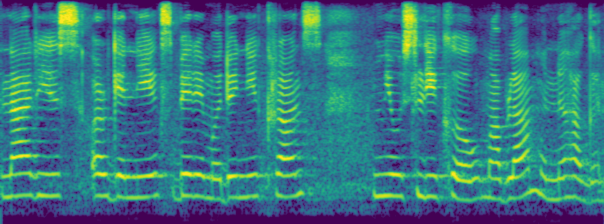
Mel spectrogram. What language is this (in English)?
Bodo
